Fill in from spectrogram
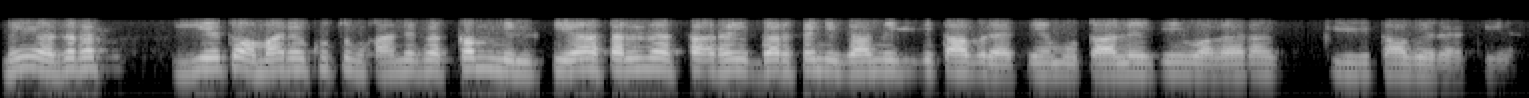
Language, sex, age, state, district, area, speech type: Urdu, male, 18-30, Uttar Pradesh, Saharanpur, urban, conversation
